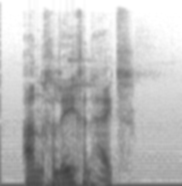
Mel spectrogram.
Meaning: matter, affair
- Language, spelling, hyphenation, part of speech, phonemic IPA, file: Dutch, aangelegenheid, aan‧ge‧le‧gen‧heid, noun, /ˌaːŋɣəˈleːɣə(n)ɦɛi̯t/, Nl-aangelegenheid.ogg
